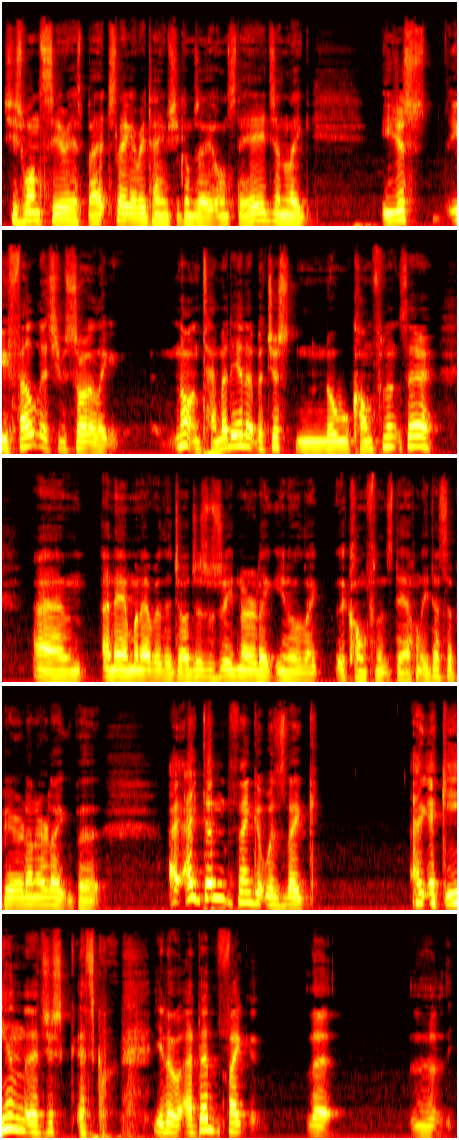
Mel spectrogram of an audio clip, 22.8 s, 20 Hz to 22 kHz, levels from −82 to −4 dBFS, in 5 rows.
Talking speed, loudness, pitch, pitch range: 185 wpm, -20 LUFS, 130 Hz, 120-155 Hz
